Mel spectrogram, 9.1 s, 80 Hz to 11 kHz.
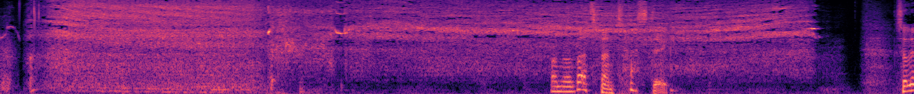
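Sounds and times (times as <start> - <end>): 
air hissing out of a deflating balloon on a CD hovercraft: 0.0 - 8.4
speech: 5.5 - 6.9, 9.0 - 9.1.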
